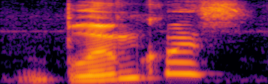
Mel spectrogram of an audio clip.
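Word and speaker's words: Blomqvist: gonna call blist up from didn't dubis say Bloomquist oh it is Bloomquist it is Bloomquist how about Bloomquist you spell it right dude all right anyway Bloomquist okay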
